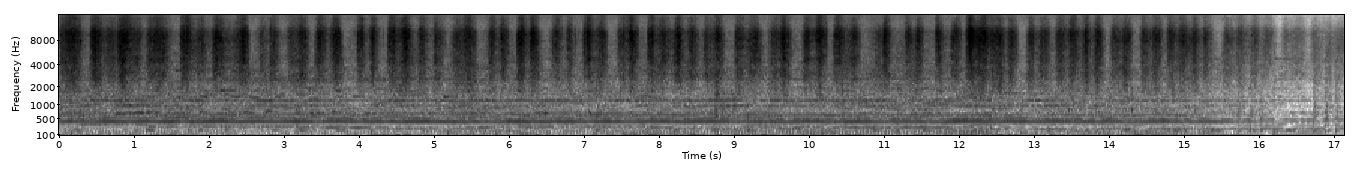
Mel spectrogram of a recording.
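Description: A 16-litre crop sprayer's pump running with a steady hum while chili seedlings are sprayed through a hose wand, with background music underneath.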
